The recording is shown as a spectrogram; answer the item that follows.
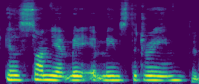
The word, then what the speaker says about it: Il Sogno: How do you pronounce that? Il Sogno? Il Sogno, it means the dream.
